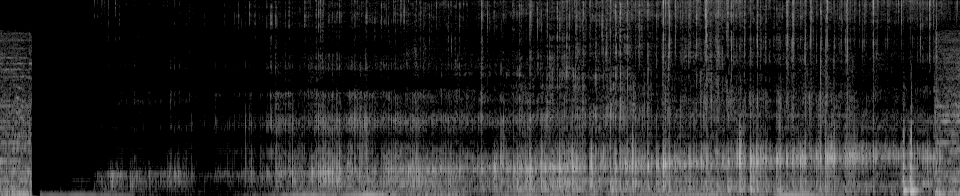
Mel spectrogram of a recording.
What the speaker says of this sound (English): we're gonna take out water and slowly pour that over our coffee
